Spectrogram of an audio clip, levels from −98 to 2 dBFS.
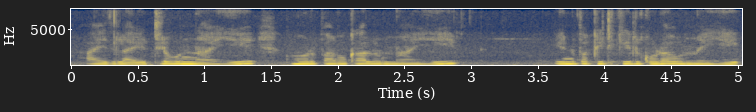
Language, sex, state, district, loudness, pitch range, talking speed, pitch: Telugu, female, Telangana, Hyderabad, -14 LUFS, 215-245 Hz, 120 wpm, 230 Hz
